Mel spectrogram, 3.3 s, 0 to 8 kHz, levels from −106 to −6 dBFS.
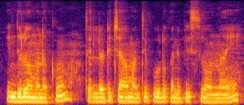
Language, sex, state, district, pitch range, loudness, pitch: Telugu, male, Telangana, Hyderabad, 110-120 Hz, -15 LUFS, 115 Hz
